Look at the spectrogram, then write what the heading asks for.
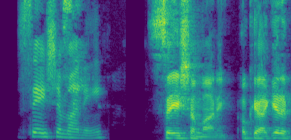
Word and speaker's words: Seshamani: Am I pronouncing that correctly? Seshamani.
